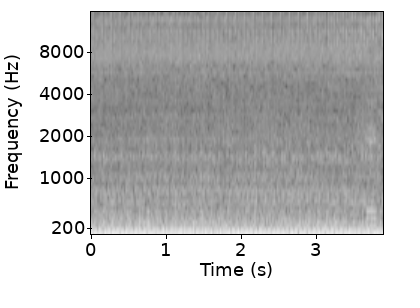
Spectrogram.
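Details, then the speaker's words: 2010 Dodge Ram idling with a loud, uneven, loping beat and irregular stumbles: misfire on cylinder 4 caused by rodents chewing the number 4 injector drive wiring. "so we're working on a 2010 dodge around with a Miss on cylinder number four and I'm about to check injector waveform"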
